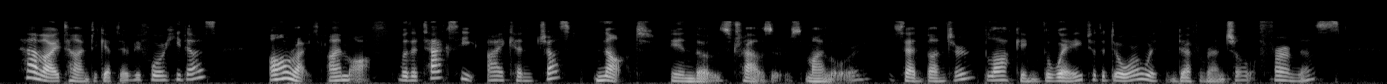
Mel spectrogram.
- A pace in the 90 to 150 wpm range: No, average, 160 wpm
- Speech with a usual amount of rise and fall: No, wide, 5.8 semitones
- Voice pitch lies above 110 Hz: Yes, high, 190 Hz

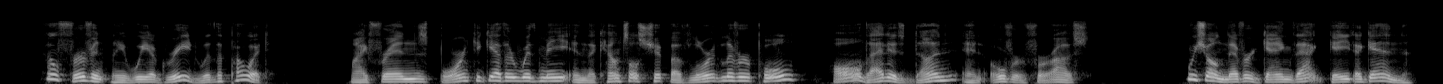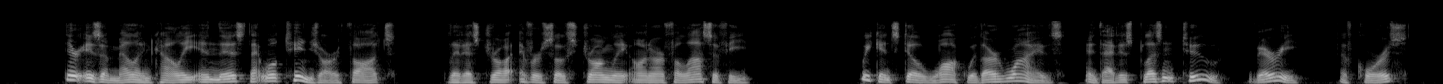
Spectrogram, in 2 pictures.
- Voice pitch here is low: Yes, low, 115 Hz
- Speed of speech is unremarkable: Yes, average, 145 wpm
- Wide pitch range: Yes, wide, 7.0 semitones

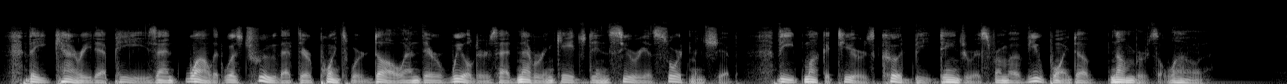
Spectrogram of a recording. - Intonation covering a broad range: No, average, 4.9 semitones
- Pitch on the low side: Yes, very low, 85 Hz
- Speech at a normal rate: Yes, average, 155 wpm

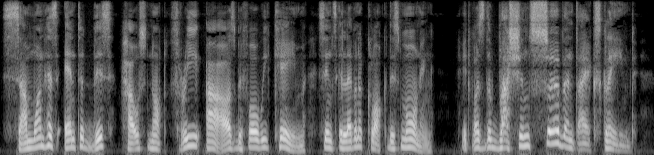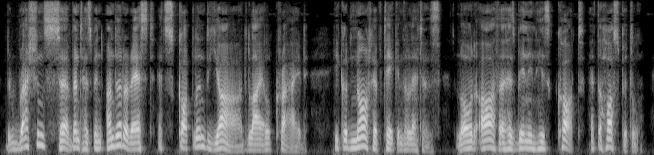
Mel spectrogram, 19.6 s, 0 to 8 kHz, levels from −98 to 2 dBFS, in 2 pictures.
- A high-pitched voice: No, medium, 140 Hz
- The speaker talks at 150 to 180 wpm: Yes, average, 160 wpm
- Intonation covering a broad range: No, average, 4.3 semitones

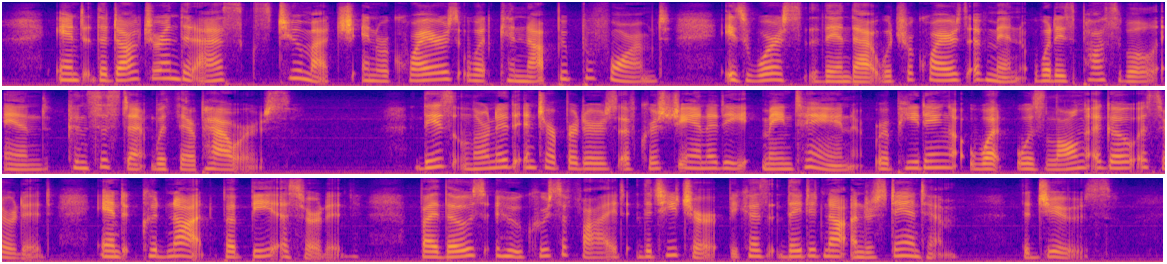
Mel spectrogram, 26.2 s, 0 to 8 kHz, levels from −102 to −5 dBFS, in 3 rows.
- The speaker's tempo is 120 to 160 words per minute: Yes, average, 140 wpm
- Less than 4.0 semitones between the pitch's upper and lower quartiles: Yes, average, 3.4 semitones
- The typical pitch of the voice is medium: No, high, 205 Hz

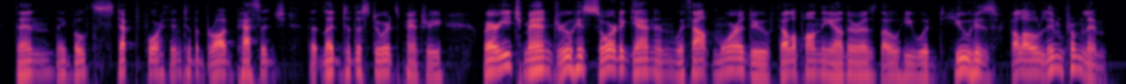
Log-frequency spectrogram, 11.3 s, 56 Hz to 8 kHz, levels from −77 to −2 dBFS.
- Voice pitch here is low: Yes, low, 110 Hz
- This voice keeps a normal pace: No, fast, 215 wpm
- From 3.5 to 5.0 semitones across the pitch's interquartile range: No, average, 2.9 semitones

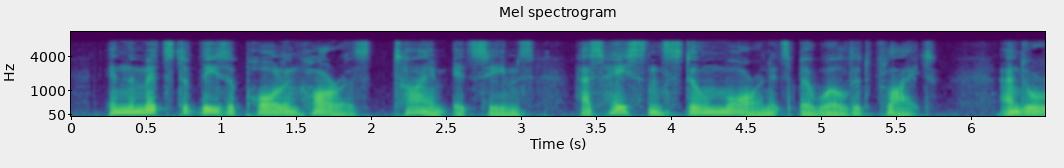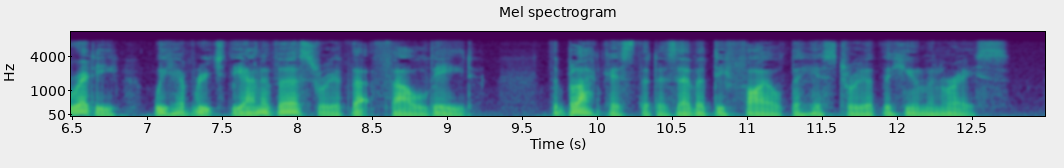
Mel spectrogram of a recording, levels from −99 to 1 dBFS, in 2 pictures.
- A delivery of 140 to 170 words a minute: No, average, 190 wpm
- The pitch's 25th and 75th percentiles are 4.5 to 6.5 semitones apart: Yes, average, 4.8 semitones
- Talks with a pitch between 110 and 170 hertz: No, very low, 85 Hz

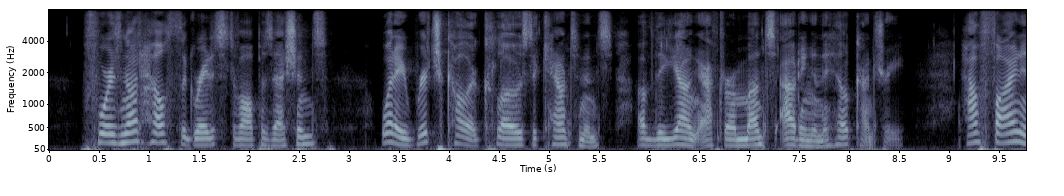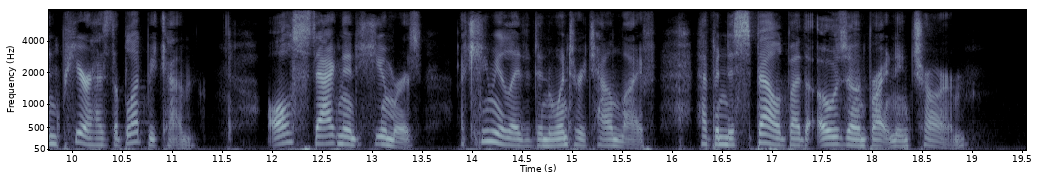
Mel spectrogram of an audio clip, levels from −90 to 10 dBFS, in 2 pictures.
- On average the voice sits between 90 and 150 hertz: Yes, medium, 140 Hz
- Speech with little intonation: No, average, 4.3 semitones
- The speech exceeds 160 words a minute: No, average, 155 wpm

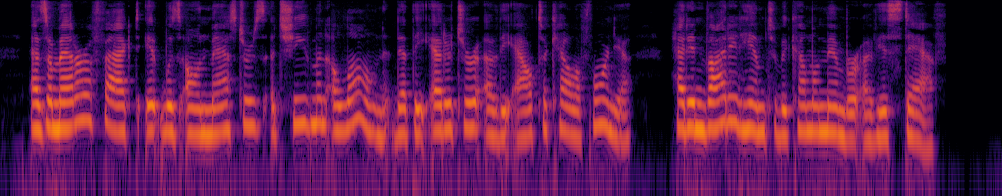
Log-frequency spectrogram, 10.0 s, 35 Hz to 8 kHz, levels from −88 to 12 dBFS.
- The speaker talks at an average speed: Yes, average, 170 wpm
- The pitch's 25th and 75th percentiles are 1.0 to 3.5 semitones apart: Yes, average, 3.2 semitones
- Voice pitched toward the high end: Yes, high, 215 Hz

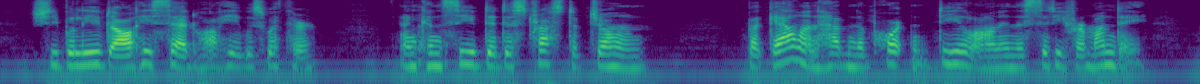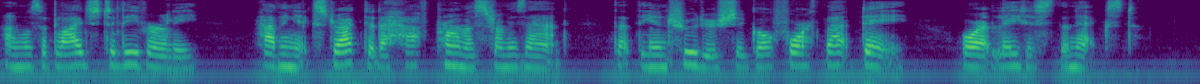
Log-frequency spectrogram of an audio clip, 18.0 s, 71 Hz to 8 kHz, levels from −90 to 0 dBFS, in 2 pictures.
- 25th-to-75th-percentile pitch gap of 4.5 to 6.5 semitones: No, average, 2.7 semitones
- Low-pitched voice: No, high, 190 Hz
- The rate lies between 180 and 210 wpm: Yes, average, 185 wpm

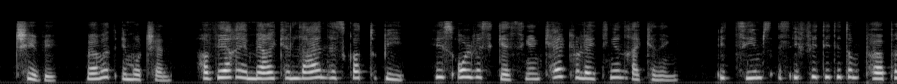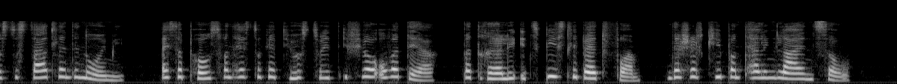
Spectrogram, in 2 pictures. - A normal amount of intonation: Yes, average, 4.2 semitones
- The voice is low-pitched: No, very high, 300 Hz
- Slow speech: No, average, 200 wpm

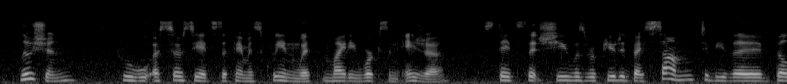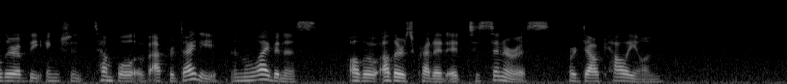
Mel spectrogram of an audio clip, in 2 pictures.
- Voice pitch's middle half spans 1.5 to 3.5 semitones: Yes, average, 3.2 semitones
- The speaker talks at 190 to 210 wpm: No, average, 150 wpm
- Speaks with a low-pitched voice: No, medium, 165 Hz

